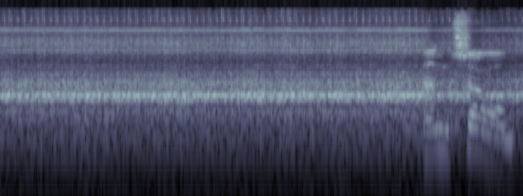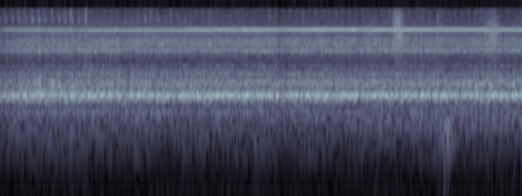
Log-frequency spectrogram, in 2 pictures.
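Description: A milling machine hums steadily as its cutter grinds into metal.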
